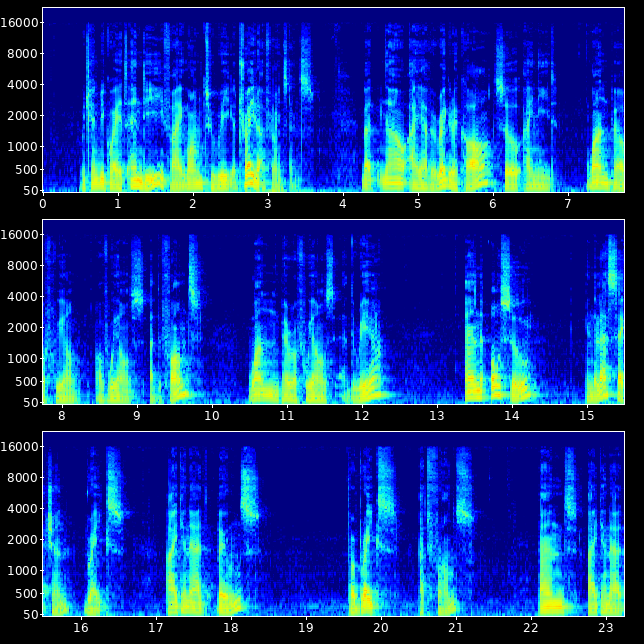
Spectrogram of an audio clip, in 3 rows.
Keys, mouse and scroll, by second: 9.1 click, 9.1 middle click, 10.9 click, 12.6 middle click.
